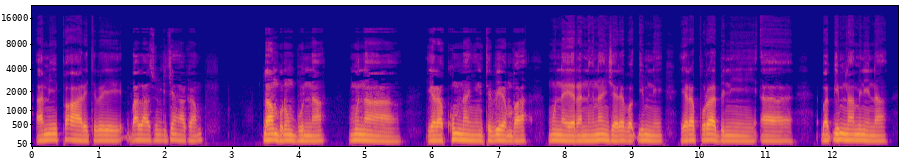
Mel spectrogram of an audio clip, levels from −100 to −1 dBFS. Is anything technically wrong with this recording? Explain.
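Yes. From 1.38 to 7.38 s the speech drops to an adaptive stream at a lower bitrate: the slowed connection pushed playback onto a much leaner encode, so treble above about 12.3 kHz vanishes, with no gap at either switch.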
